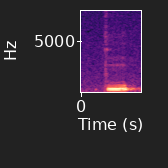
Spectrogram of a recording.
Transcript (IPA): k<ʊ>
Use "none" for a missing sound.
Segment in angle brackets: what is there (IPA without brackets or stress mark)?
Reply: u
